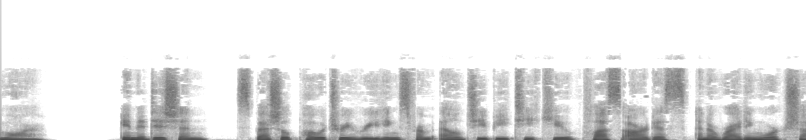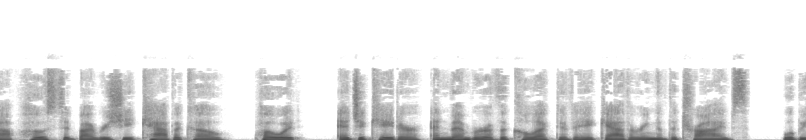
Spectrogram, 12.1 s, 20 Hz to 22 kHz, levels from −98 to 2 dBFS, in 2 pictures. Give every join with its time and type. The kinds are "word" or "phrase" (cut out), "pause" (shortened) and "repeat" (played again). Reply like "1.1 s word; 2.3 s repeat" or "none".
none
